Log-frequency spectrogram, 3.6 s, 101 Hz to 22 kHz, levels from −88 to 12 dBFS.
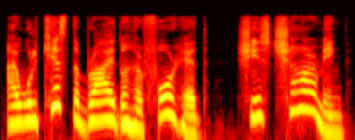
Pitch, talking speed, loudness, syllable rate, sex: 215 Hz, 185 wpm, -16 LUFS, 4.9 syllables/s, female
